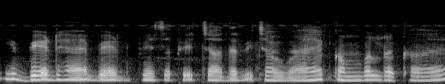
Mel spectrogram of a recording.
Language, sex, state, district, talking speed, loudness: Hindi, female, Haryana, Jhajjar, 175 wpm, -17 LUFS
